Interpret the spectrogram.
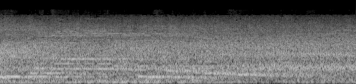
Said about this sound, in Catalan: Doncs queda molt clar, la gent del Palau està amb Nikola Mirotić dempeus. Em pregunto jo què deu sentir. Mira, Mirotić que aplaudeix a la graderia del Palau Blaugrana. Aplaudiments.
